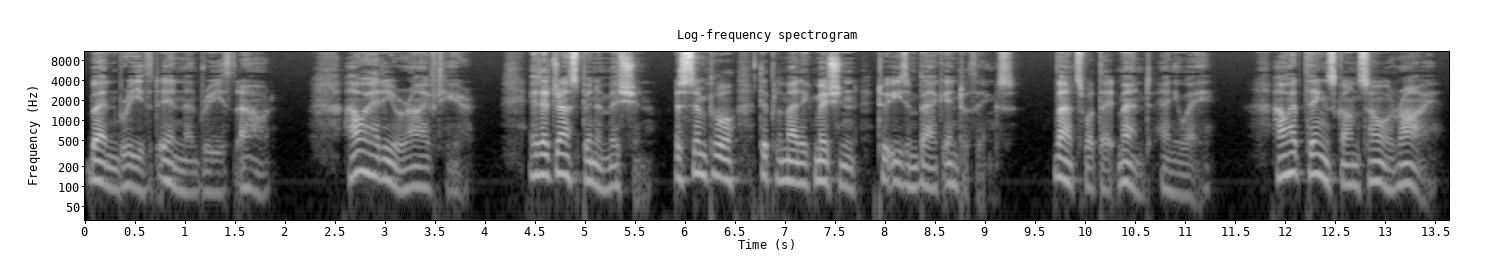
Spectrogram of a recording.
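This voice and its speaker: A man narrating dramatic fiction as an audiobook reader, in a measured, solemn manner. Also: fairly low pitch, expressive, a little mellow.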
